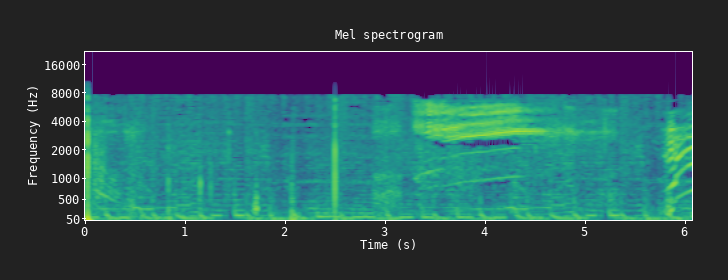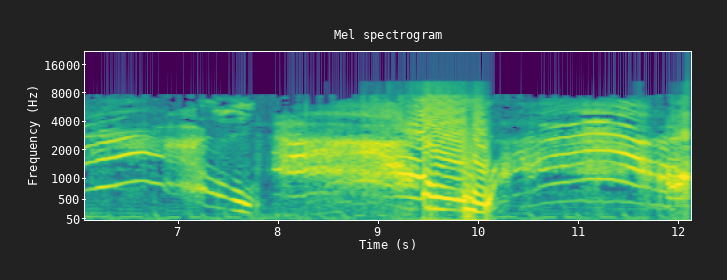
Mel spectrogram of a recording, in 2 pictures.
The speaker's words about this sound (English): yelling as loud as he can.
